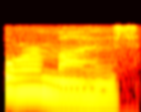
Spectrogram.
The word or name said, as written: Ormuz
